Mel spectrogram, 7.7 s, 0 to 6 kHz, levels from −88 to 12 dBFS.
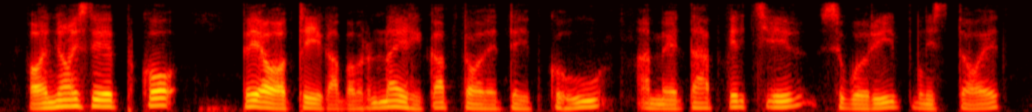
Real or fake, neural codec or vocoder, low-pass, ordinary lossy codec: fake; codec, 16 kHz in and 24 kHz out, 0.6 kbps, FocalCodec, streaming, 2048 codes; 5.4 kHz; none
